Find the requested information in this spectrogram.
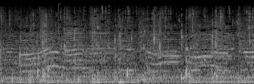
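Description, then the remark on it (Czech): Becherovka liquor pours steadily from a bottle at a wedding for a couple of seconds, a continuous gurgling stream, with faint swallowing sounds mixed in as it is drunk down in one go. “No a na ex, paparená.”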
